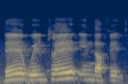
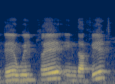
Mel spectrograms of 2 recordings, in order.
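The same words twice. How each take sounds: First: Slow, word by word model; slow model sentence. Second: Slow model with a rising end; slow repeat. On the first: Teacher modelling the translation slowly for the class. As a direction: lay it down slowly for the learners. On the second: Teacher repeating the model sentence slowly for the class. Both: Shown as a demonstration.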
